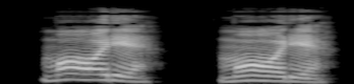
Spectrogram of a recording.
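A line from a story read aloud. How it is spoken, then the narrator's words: Excited shouting. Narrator (Russian): Димка подпрыгивал на балконе и кричал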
